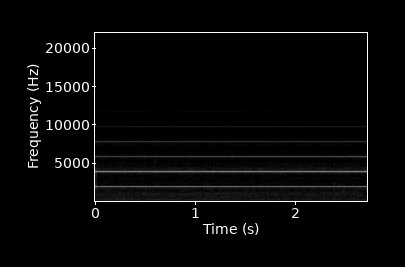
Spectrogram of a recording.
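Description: Continuous steady high buzz, unbroken and even in pitch; the low-air warning still sounding as pressure sits low.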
